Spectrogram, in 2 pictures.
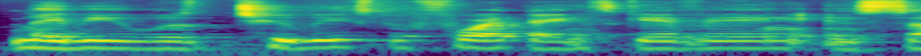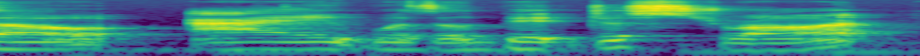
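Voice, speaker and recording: Speaking with a low, slightly bright voice touched by vocal fry, a thirty-year-old American vlogger shares a candid personal catch-up. Her intonation stays fairly even and her pace a little slow, while her phrasing is emphatic and conversational.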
